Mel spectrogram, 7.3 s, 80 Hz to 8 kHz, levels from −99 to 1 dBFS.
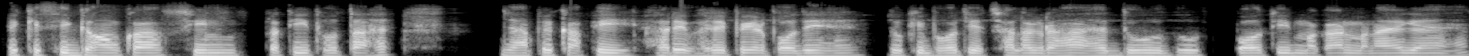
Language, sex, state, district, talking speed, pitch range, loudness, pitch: Hindi, male, Bihar, Gopalganj, 245 wpm, 130-135 Hz, -17 LUFS, 135 Hz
